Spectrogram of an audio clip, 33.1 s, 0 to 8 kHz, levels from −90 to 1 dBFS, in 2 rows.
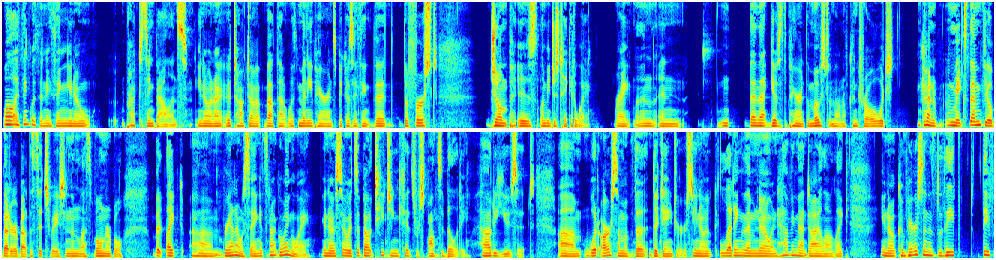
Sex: female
